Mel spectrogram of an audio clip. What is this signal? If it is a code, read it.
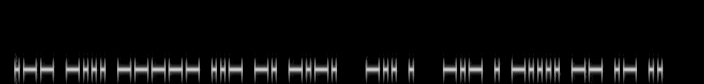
Morse code, heard as a keyed tone, about 28 wpm, 700 Hz. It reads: WB0UNC DE KE6MAI
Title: USA Callsign DE Callsign 28wpm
